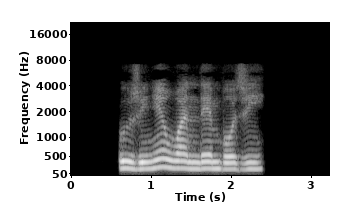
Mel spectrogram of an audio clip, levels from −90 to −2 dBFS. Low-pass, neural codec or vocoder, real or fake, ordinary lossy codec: 7.2 kHz; codec, 24 kHz, 0.5 kbps, DualCodec; fake; MP3, 48 kbps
